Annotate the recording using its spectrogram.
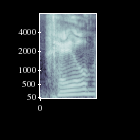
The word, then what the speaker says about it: Geel: We just played in some smaller towns like I think it's Geel is how you say it, but it's spelled like Geel, something like that.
